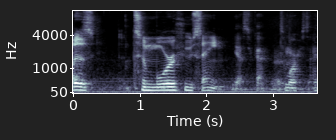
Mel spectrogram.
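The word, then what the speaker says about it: Tamoor Hussain: Timur Hussein. I pronounced it right.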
